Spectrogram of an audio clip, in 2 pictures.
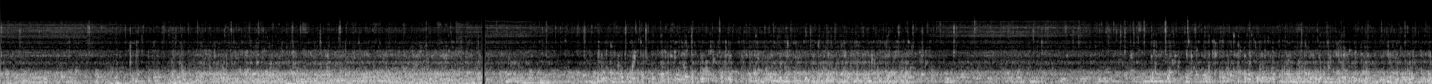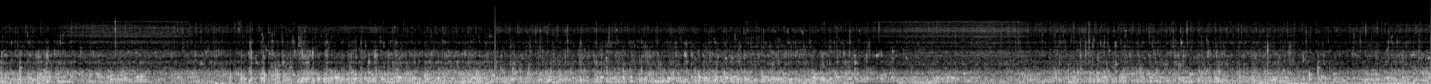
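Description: Muffled underwater rumble and water noise picked up by a camera in a waterproof housing, with a brief hissing rush every few seconds.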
